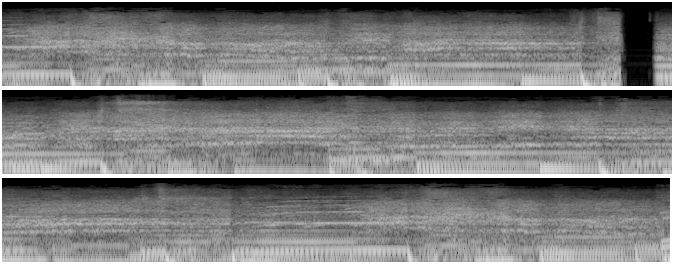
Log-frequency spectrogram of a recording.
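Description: A large crowd singing a pop song together out of their windows, many voices blending into a loud, sustained chorus over a steady tune, with a brief abrupt cut to silence about three seconds in.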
